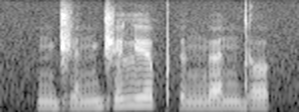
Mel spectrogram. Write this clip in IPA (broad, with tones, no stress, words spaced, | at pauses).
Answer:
nd͡ʒɪ˨nd͡ʒə˦˥lʲɛ˦˥pʼɪ˨ ŋɛ˦˥ndə˦˥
